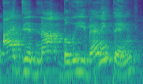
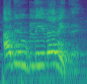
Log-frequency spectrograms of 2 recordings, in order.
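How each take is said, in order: First: The words did not are fully pronounced. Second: Did not is reduced to a quick contraction. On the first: "I could say I did not believe anything" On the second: "or I could say I didn't believe anything"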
